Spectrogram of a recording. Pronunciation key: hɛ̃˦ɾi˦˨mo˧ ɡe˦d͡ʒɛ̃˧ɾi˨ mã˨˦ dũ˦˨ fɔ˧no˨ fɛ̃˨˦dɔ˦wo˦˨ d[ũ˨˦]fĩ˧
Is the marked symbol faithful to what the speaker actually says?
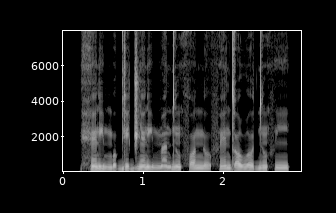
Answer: no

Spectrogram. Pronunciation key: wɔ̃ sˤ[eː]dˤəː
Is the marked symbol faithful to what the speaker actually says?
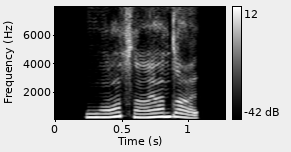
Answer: no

